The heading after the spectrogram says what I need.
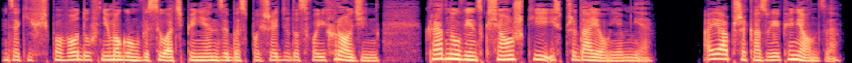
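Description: A man's voice: a little high, normal speed, no room sound, clean studio sound, lightly acted. A woman voicing a sly, chatty older male pawnshop owner who talks in a slightly raised, boastful way.

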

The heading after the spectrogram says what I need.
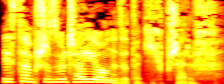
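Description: Reader doing calm amused guy, gently teasing, dry husky read. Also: medium pitch, normal speed, dry recording, pitched above the performer's own voice. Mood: gentle. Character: calm wise male companion, amused and gentle.

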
